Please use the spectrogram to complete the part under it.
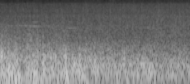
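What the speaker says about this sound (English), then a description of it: "We got a rainstorm. Now here comes the storm." Steady rain pours down through an outdoor thunderstorm at a muddy wedding venue, with low thunder rumbling continuously beneath the hiss of the downpour, moderately loud and without any voices.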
